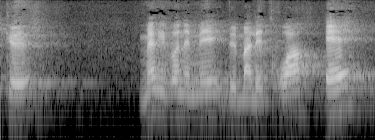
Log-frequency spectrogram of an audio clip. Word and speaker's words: Malétroit: Mère Yvonne Aimée de Malétroit. Vous voulez que j'écrive? Mère, vous savez, ça, Mère Yvonne, ça va. Aimée de ça s'écrit Malestroit, mais on dit Malétroit.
